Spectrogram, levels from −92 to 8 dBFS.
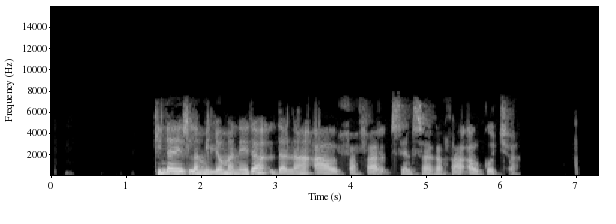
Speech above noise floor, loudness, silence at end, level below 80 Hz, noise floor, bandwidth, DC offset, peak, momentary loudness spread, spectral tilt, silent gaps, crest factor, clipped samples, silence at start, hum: over 74 dB; -16 LUFS; 1.1 s; -60 dBFS; under -90 dBFS; 7.6 kHz; under 0.1%; -2 dBFS; 12 LU; -6 dB/octave; none; 16 dB; under 0.1%; 1.35 s; none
